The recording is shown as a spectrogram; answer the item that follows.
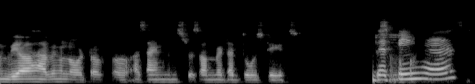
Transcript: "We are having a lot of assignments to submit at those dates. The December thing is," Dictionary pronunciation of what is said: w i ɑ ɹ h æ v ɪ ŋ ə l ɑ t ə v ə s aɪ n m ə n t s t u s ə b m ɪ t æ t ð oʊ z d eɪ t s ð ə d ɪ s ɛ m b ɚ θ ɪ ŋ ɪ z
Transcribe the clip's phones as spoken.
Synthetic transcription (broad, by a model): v i ɑ ɹ h æ v ɪ ŋ ə l ɑ t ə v ə s aɪ n m ə n t s t u s ə b m ɪ t æ t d oʊ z d eɪ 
